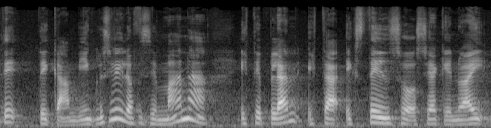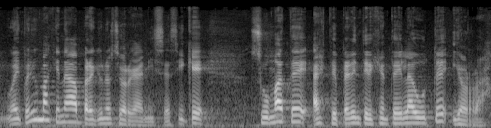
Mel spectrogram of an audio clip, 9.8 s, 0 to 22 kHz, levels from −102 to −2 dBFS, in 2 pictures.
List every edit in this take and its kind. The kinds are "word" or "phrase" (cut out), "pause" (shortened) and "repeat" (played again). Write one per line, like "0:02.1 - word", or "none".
0:01.4 - word
0:02.4 - word
0:05.1 - word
